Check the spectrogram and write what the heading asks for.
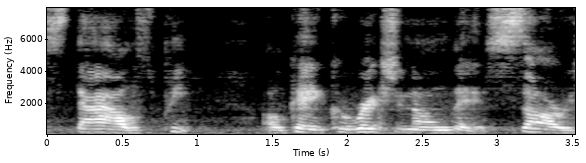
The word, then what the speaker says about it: Styles P: i might have said his name wrong at first p styles no it's styles p okay correction on this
